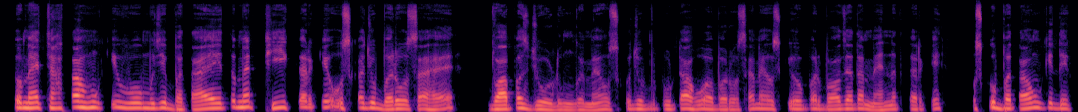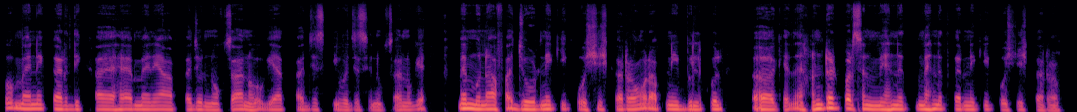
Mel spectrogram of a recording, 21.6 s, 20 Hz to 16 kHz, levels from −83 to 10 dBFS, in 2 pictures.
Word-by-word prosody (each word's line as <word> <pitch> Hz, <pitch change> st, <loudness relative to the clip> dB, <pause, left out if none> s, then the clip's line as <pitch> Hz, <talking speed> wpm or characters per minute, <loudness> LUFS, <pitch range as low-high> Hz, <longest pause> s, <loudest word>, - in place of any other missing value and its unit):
तो 175 Hz, -, +6 dB
मैं 170 Hz, 0 st, +8 dB
चाहता 165 Hz, +4 st, +1 dB
हूँ 180 Hz, -1 st, +7 dB
कि -, -, -3 dB
वो 165 Hz, -2 st, +4 dB
मुझे 160 Hz, +1 st, +3 dB
बताए 130 Hz, +3 st, +3 dB
तो 190 Hz, +5 st, -3 dB
मैं 190 Hz, +1 st, +6 dB, 0.2 s
ठीक 170 Hz, 0 st, +1 dB
करके 100 Hz, -, -2 dB
उसका 170 Hz, -3 st, -1 dB
जो 165 Hz, 0 st, +3 dB
भरोसा 130 Hz, 0 st, +3 dB
है 115 Hz, -7 st, 0 dB, 0.4 s
वापस 130 Hz, +5 st, +6 dB
जोड़ूँगा 105 Hz, -3 st, 0 dB
मैं 100 Hz, +1 st, -1 dB
उसको 120 Hz, +2 st, -6 dB
जो 135 Hz, 0 st, 0 dB, 0.2 s
टूटा 130 Hz, +3 st, -1 dB
हुआ 130 Hz, -1 st, +2 dB
भरोसा 115 Hz, +2 st, -4 dB
मैं 145 Hz, -1 st, -1 dB
उसके 130 Hz, -2 st, -4 dB
ऊपर 135 Hz, +1 st, -2 dB
बहुत 125 Hz, +1 st, +1 dB
ज़्यादा 140 Hz, +1 st, 0 dB
मेहनत 120 Hz, +2 st, -2 dB
करके 125 Hz, +4 st, -5 dB, 0.3 s
उसको 175 Hz, +6 st, +1 dB
बताऊँ 150 Hz, +3 st, +2 dB
कि 165 Hz, -, -2 dB
देखो 150 Hz, +1 st, -4 dB
मैंने 140 Hz, -2 st, +1 dB
कर 130 Hz, -3 st, -1 dB
दिखाया 120 Hz, -1 st, -4 dB
है। 120 Hz, +1 st, -1 dB
मैंने 120 Hz, 0 st, -2 dB
आपका 115 Hz, -1 st, -5 dB
जो 115 Hz, 0 st, -3 dB
नुकसान 110 Hz, +3 st, -3 dB
हो 105 Hz, -, -2 dB
गया 110 Hz, 0 st, -4 dB
था 110 Hz, -, -11 dB
जिसकी 110 Hz, -1 st, -10 dB
वजह 100 Hz, 0 st, -7 dB
से 95 Hz, -, -11 dB
नुकसान 100 Hz, +2 st, -7 dB
हो -, -, -6 dB
गया। 135 Hz, +4 st, -5 dB, 0.4 s
मैं 150 Hz, -, +6 dB
मुनाफा 130 Hz, -3 st, +3 dB
जोड़ने 125 Hz, 0 st, +1 dB
की 130 Hz, 0 st, -10 dB
कोशिश 115 Hz, -3 st, -6 dB
कर 115 Hz, +1 st, -5 dB
रहा 120 Hz, -, +1 dB
हूँ 130 Hz, -, 0 dB
और -, -, +1 dB
अपनी 130 Hz, -1 st, 0 dB
बिल्कुल 120 Hz, +2 st, -2 dB
अ, -, -, -8 dB
कहते 115 Hz, +3 st, 0 dB
हैं 110 Hz, -, -1 dB
100 145 Hz, +4 st, +4 dB
पर्सेंट 135 Hz, -2 st, +2 dB
मेहनत 120 Hz, +2 st, +2 dB
मेहनत 125 Hz, +1 st, +1 dB
करने 120 Hz, -2 st, -2 dB
की 120 Hz, +1 st, -10 dB
कोशिश 105 Hz, -2 st, -10 dB
कर 90 Hz, -, -9 dB
रहा 85 Hz, -, -7 dB
हूँ। 80 Hz, -, -8 dB
125 Hz, 210 wpm, -22 LUFS, 115-145 Hz, 0.4 s, मैं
